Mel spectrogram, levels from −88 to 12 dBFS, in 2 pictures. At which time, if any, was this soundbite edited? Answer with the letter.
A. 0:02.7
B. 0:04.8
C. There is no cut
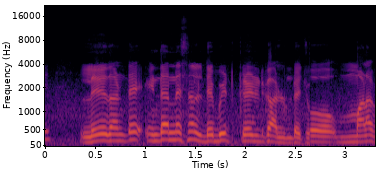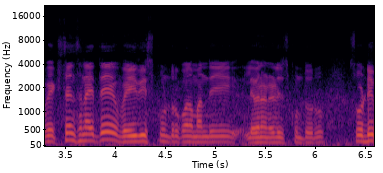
A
